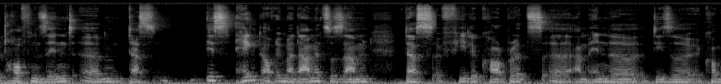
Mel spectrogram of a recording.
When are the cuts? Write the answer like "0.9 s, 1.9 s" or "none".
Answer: 4.4 s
